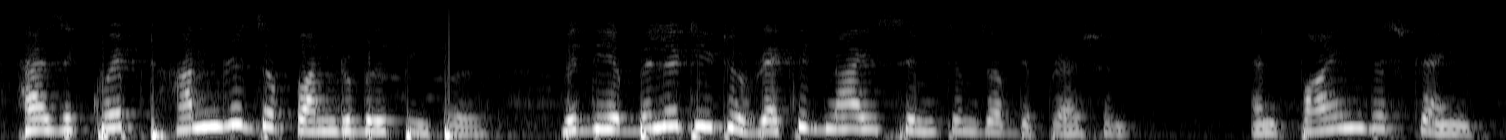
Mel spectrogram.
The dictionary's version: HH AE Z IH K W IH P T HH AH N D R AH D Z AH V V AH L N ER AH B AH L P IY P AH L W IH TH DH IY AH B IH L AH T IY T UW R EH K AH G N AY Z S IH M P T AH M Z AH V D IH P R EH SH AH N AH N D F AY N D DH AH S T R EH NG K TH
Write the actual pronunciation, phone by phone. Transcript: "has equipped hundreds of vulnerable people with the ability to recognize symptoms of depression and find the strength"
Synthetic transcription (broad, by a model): HH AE Z IH K W IH P T HH AH N D R AH D Z AH V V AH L N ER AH B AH L P IY P AH L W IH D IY AH B IH L AH T IY T UW R EH K AH G N AY Z S IH M P T AH M Z AH V D IH P R EH SH AH N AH N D F AY N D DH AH S T R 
